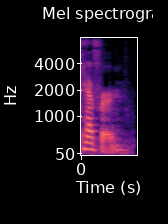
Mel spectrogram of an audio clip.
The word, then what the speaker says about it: Xeper: It's an Egyptian word that is spelled E per and pronounced keir.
